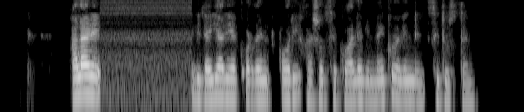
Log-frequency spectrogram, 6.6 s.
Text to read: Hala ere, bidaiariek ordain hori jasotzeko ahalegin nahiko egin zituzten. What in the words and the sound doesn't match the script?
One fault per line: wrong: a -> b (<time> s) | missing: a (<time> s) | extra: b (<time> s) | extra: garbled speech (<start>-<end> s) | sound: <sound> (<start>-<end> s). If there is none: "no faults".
no faults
